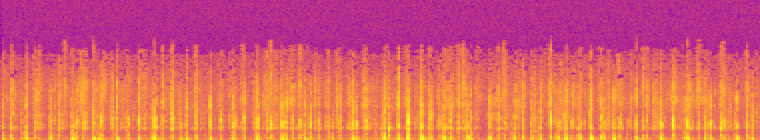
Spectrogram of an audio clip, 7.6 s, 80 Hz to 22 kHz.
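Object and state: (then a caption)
Hollow cork container. Fingertips rapidly tap the top and rim of a round, hollow cork cylinder held in both hands. The result is a quiet, continuous flurry of soft, dry taps, each with a short hollow tone around 400 Hz that dies away almost at once.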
